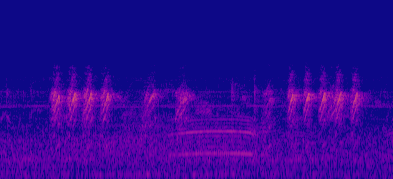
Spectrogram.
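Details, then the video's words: Long-eared owl owlets begging at the nest while the mother takes food from the male and feeds them, recorded by a nest roost camera in Missoula: short squeaky chirps in quick bursts, with soft lower tonal sounds between them. "Mom takes from Mr to Feed Little Owlets -Long Eared Owl"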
